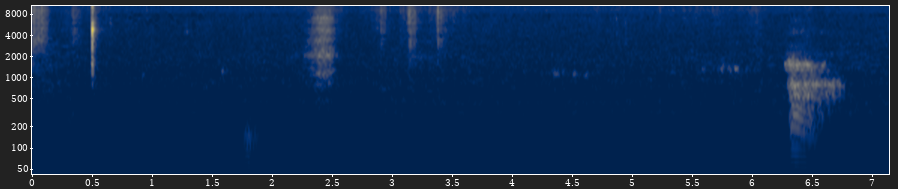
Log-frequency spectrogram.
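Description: Scattered, irregular keyboard clicks tapped out quietly at close range, with gaps between keystrokes and a louder clatter of keys near the end. No one speaks.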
